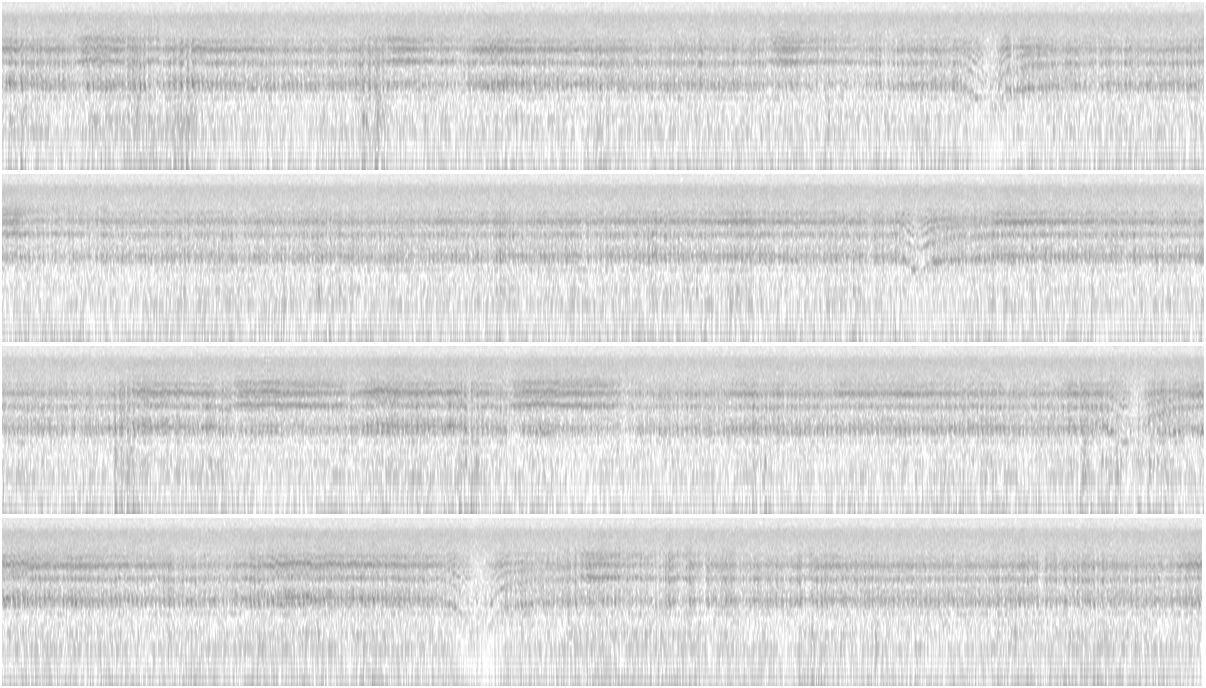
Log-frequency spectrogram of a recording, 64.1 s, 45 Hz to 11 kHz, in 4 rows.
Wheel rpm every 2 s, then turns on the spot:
200, 200, 200, 200, 200, 200, 150, 190, 200, 200, 200, 200, 200, 200, 170, 200, 200, 200, 200, 200, 200, 200, 200, 140, 190, 200, 200, 130, 200, 200, 200, 200.
none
